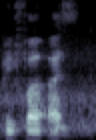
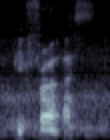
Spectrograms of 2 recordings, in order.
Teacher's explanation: the interviewee did not insert the r sound, basically pronounced it as prefer us, where usually in received pronunciation we would pronounce it as prefer us.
